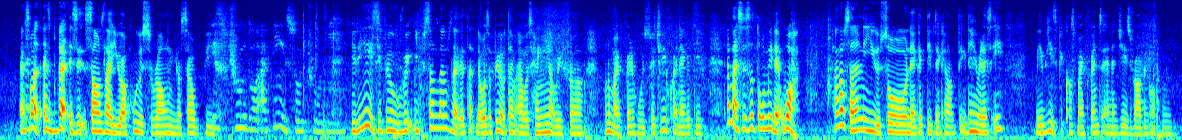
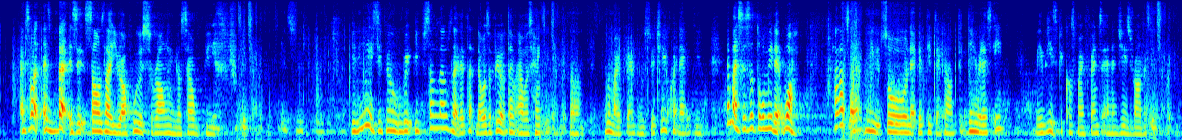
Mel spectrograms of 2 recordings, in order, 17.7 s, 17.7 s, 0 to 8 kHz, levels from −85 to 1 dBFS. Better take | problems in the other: first | noise reduction (neural separator model SepFormer DNS4)

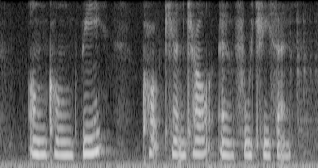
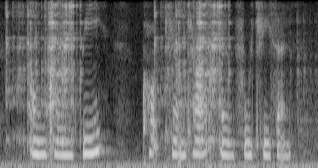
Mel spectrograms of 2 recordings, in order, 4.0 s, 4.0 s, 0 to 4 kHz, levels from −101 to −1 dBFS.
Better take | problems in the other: first | background sound (Dishes, pots, and pans / Glass); 5 dB below the speech

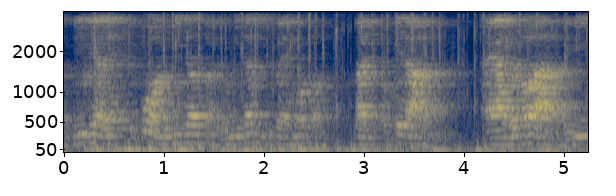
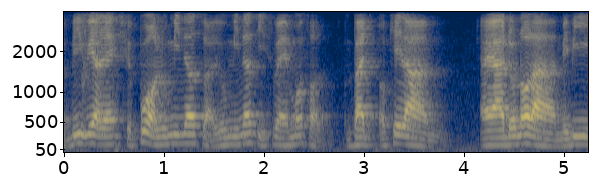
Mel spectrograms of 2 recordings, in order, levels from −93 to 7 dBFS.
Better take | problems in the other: second | background sound (Computer keyboard); 10 dB below the speech // room echo; dies away in 0.7 s

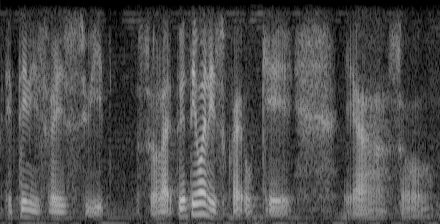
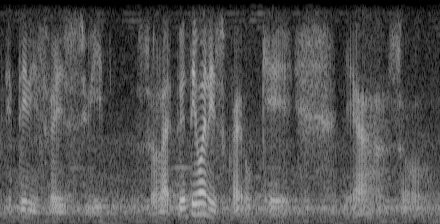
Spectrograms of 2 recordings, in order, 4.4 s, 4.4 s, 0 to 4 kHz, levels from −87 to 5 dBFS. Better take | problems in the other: first | background sound (Engine); 8 dB below the speech

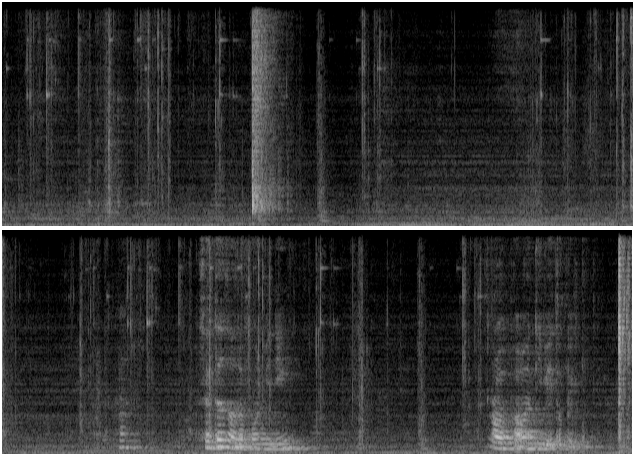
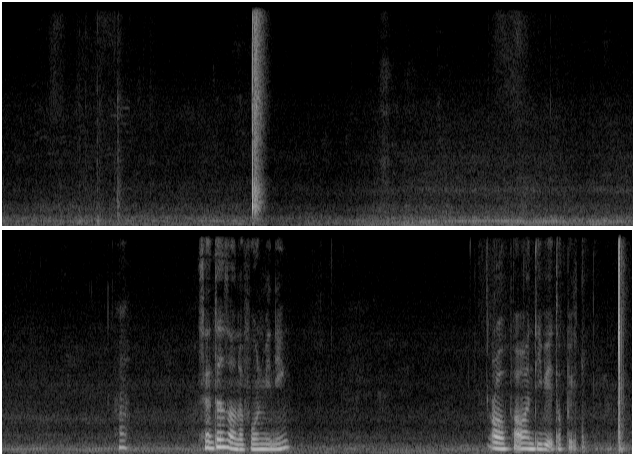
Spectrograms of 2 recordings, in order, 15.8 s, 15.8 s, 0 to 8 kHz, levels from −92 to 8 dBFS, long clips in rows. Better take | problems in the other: second | background sound (Keys jangling); 17 dB below the speech // room echo; dies away in 0.8 s

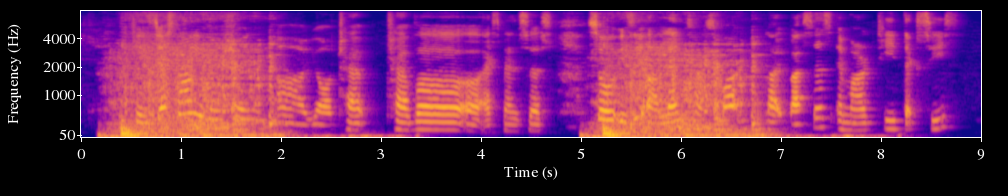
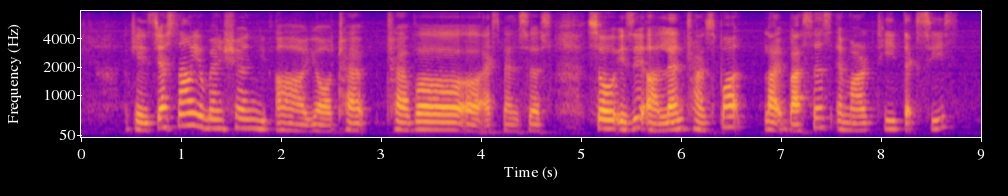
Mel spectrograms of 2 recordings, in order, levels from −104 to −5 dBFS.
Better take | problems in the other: second | noise reduction (classical method log-MMSE)

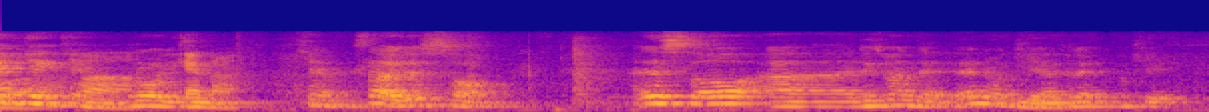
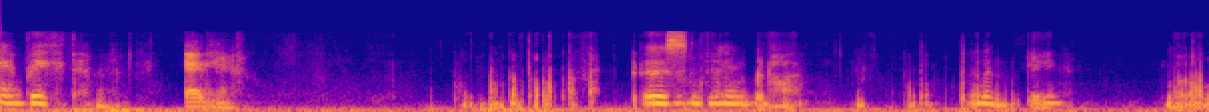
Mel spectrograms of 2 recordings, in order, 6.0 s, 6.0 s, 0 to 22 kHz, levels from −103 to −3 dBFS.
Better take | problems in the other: first | noise reduction (neural diffusion model UNIVERSE++)

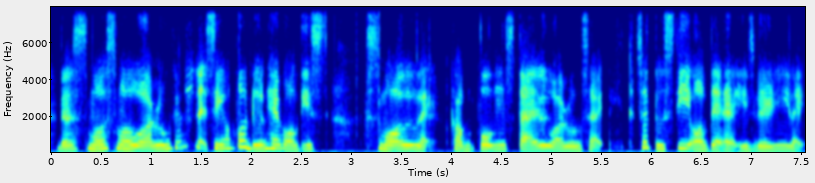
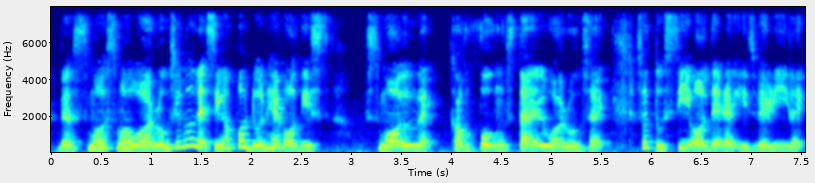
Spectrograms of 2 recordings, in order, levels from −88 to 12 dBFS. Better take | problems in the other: second | noise reduction (neural diffusion model UNIVERSE++)

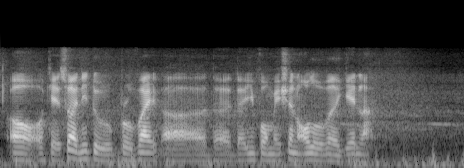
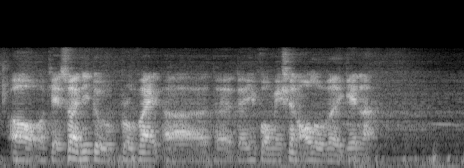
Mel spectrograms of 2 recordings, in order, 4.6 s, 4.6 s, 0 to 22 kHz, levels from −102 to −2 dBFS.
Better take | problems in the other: first | room echo; dies away in 0.2 s

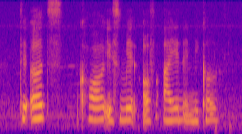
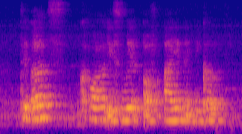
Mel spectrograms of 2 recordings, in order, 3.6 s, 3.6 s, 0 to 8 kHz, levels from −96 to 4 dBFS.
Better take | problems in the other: first | room echo; dies away in 0.6 s

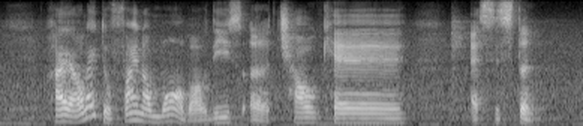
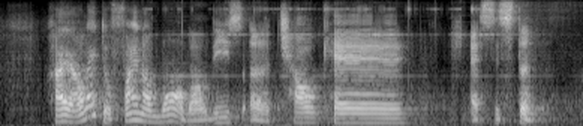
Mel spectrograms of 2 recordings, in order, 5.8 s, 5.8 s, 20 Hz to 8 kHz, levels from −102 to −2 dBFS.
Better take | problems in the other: first | noise reduction (neural separator model SepFormer DNS4)

